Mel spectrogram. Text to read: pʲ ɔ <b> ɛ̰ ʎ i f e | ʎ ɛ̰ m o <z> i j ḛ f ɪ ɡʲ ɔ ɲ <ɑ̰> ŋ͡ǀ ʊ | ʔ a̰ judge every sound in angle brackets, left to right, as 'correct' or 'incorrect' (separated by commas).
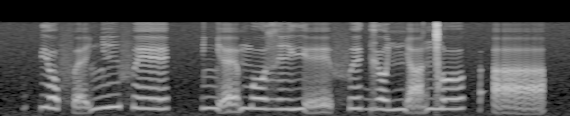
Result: incorrect, correct, incorrect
